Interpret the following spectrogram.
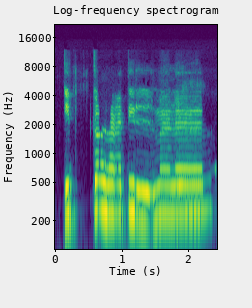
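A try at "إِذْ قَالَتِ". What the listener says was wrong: Iz qala. Lamnya fathah ketemu alif. Berarti panjang. Iz qalatil. Iz. Bukan it, bukan it, tapi iz.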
